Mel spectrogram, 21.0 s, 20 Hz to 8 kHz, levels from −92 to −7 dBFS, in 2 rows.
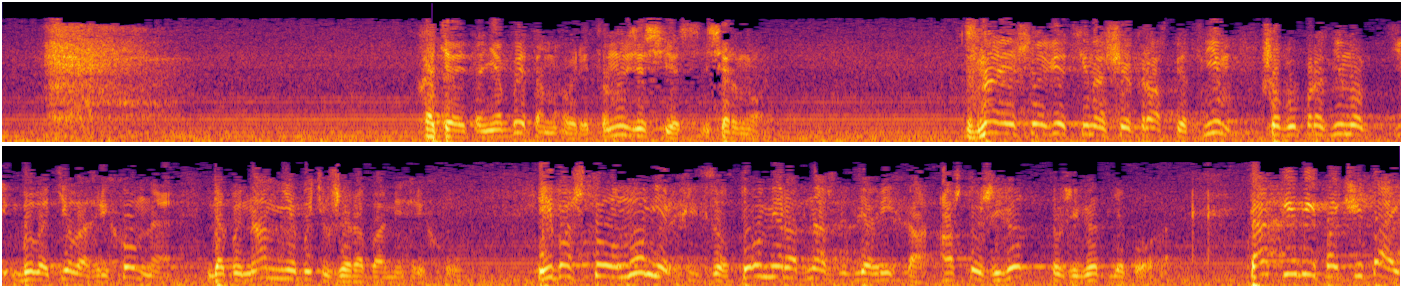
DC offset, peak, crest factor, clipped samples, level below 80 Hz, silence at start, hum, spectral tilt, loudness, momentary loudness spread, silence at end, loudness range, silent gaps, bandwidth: under 0.1%; 0 dBFS; 20 dB; under 0.1%; -32 dBFS; 0 s; none; -10 dB/octave; -19 LUFS; 14 LU; 0 s; 3 LU; none; 5.8 kHz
